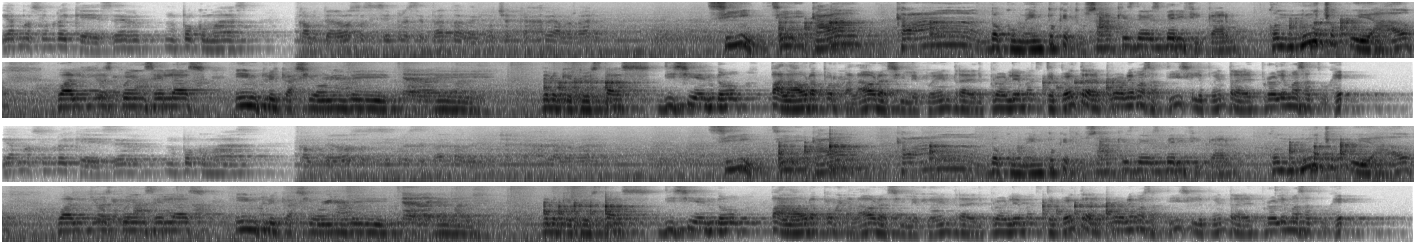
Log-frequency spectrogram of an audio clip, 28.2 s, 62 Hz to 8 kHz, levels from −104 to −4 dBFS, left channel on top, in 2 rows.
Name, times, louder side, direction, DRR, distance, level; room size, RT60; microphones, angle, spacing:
voice 1, 0.0-2.4 3.0-5.9, left 4 dB, 65° left, 0.7 m, -34 dB
sound 1, 2.9-20.2, equal, 15° right, 3.6 m, -35 dB
voice 2, 7.1-12.4 12.7-19.0 19.5-27.5, left 4 dB, 35° left, 0.3 m, -21 dB
sound 2, 7.1-26.3 26.8-27.0, right 1 dB, 70° right, 2.4 m, -31 dB
19.5 x 8.3 x 3.2 m
head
